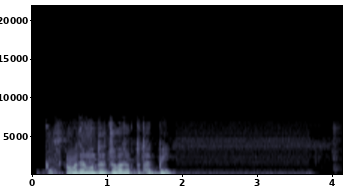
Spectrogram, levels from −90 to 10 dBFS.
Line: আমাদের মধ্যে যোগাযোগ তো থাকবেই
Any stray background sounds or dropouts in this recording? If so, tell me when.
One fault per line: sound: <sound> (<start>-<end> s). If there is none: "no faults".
no faults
